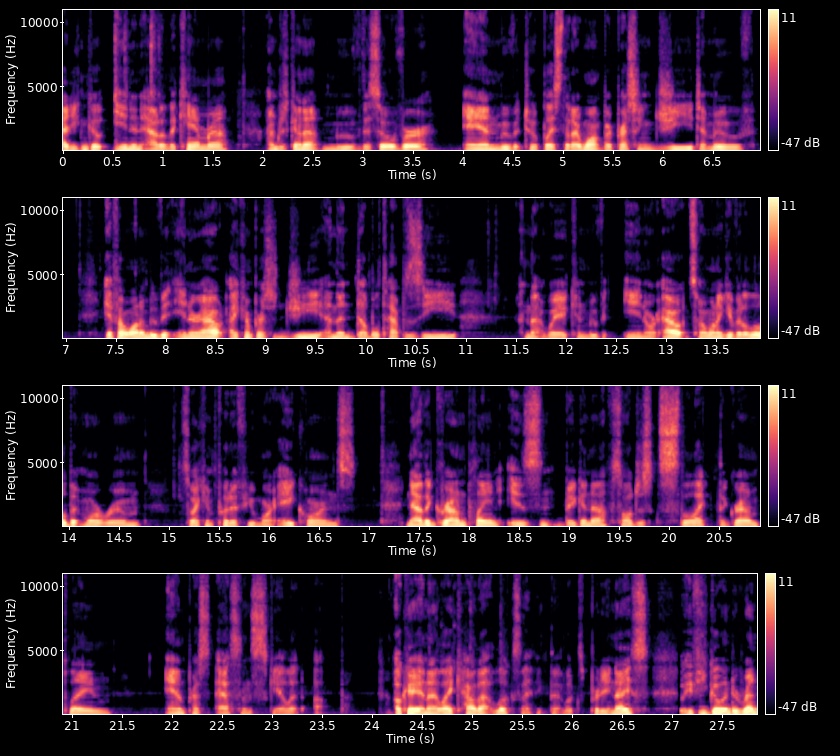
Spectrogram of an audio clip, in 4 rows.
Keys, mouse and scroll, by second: 0.4 KP_0, 0.7 KP_0, 1.4 scroll up 3, 1.8-2.4 scroll down 4, 2.4 g, 3.9 g, 4.3 g, 5.5 g, 9.2 g, 14.2 g, 14.8 g, 15.8 g, 20.2 right click, 20.7 scroll down 1, 21.3 s, 24.0 a, 24.5-27.0 shift+middle drag, 27.0 a, 27.8 scroll up 2.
